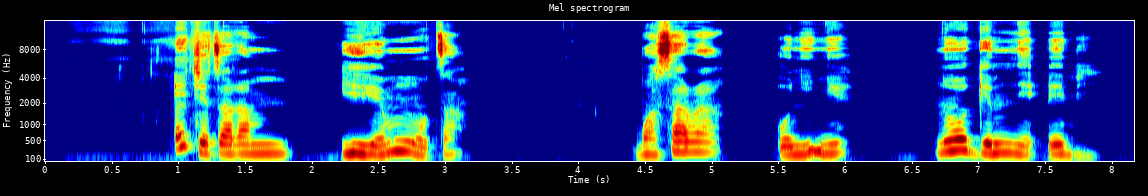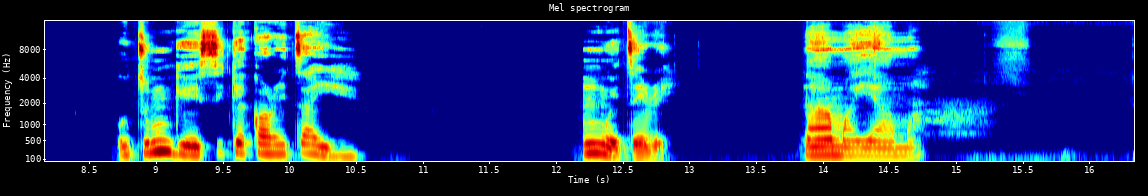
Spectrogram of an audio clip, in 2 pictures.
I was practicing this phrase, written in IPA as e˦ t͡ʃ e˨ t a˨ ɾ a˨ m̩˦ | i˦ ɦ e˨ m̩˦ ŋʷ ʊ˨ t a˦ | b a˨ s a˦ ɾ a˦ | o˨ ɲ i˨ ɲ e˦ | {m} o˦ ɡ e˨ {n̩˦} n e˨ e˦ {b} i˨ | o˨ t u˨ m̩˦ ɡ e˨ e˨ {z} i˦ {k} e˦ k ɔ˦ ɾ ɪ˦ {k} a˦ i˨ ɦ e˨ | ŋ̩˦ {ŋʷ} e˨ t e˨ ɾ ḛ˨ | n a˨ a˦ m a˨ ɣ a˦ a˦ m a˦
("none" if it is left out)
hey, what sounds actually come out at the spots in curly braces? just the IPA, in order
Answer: n, m̩˦, b, s, k, t, ŋʷ

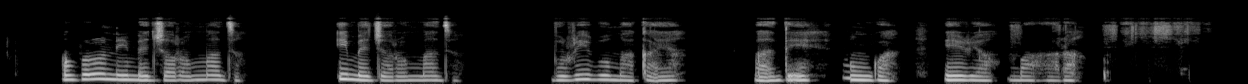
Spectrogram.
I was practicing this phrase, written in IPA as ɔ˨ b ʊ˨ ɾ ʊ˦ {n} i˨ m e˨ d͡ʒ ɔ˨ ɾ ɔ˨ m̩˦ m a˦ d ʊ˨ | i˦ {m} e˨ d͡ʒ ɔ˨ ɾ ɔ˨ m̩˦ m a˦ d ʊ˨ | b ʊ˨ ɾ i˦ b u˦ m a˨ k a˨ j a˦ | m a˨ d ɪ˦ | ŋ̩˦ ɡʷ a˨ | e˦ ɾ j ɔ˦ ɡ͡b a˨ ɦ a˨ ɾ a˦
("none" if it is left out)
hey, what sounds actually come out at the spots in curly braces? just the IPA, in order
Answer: n, m

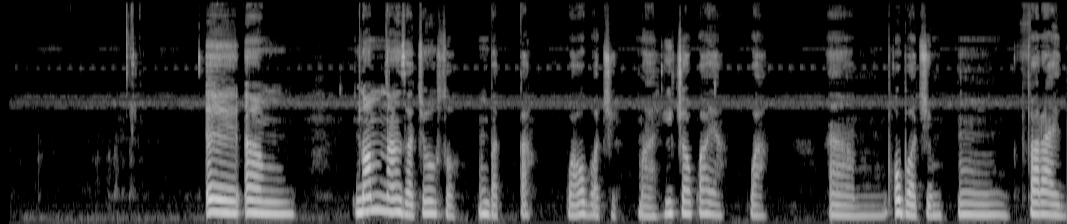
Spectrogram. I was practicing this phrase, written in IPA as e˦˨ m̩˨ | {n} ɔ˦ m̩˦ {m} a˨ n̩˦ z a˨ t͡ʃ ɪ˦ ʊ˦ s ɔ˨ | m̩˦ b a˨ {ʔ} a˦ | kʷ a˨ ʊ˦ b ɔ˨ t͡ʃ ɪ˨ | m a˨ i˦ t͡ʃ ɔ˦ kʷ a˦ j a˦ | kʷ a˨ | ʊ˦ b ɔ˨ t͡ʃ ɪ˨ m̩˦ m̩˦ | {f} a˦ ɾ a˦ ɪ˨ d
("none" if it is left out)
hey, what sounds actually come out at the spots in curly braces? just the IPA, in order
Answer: n, n, t, f

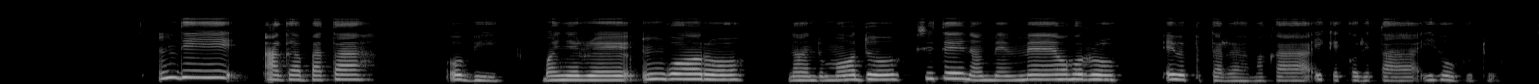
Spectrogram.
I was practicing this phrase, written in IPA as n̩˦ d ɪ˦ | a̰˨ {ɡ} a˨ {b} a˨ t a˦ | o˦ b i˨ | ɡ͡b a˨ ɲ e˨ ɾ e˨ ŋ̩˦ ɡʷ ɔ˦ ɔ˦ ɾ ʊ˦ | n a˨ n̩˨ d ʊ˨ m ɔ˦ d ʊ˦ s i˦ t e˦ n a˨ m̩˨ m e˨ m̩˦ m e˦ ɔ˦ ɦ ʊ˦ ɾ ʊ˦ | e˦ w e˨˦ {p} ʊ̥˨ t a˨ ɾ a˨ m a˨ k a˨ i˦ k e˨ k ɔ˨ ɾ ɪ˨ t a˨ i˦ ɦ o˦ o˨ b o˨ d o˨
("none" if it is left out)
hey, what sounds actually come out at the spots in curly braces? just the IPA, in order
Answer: ɡ, b, p

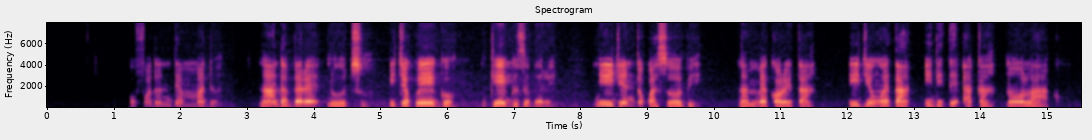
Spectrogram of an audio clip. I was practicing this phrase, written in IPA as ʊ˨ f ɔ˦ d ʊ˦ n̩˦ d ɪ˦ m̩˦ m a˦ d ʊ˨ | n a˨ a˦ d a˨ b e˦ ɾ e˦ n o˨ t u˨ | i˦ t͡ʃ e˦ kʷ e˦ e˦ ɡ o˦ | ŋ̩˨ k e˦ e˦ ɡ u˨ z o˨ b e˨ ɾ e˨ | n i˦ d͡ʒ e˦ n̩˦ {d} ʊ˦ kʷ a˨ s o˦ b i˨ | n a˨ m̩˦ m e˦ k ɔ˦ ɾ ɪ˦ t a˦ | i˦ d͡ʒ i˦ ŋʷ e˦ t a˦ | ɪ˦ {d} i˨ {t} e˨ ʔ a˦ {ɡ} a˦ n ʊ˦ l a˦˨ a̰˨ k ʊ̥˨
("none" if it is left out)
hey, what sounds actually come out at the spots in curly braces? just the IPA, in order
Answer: t, d, t, k

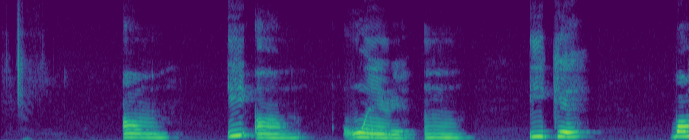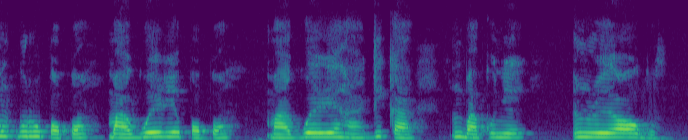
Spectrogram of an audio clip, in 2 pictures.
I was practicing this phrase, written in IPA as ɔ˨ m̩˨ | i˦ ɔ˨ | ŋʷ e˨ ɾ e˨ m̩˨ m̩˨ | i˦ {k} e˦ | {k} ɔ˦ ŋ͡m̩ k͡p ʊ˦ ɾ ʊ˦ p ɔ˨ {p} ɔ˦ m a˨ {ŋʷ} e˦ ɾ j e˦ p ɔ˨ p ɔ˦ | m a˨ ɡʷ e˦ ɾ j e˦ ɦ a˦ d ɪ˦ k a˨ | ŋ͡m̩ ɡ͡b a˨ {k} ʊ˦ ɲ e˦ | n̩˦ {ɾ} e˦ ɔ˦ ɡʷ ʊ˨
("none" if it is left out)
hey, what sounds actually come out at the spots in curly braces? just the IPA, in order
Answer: k, k͡p, p, ɡʷ, k, ɾ

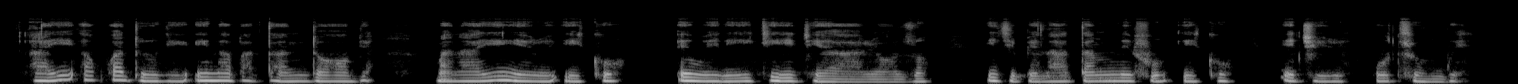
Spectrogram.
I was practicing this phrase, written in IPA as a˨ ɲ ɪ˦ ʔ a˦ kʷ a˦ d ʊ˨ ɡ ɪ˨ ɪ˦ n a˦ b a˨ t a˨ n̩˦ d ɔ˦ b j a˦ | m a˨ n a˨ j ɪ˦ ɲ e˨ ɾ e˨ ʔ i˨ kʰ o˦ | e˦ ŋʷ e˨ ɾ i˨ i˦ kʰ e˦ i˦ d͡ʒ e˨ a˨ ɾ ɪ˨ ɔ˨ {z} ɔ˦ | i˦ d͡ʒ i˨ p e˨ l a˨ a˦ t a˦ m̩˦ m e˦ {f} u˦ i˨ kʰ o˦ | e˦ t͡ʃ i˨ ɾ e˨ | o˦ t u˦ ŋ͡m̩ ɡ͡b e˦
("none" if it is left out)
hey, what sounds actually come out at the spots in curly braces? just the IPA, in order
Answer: z, f

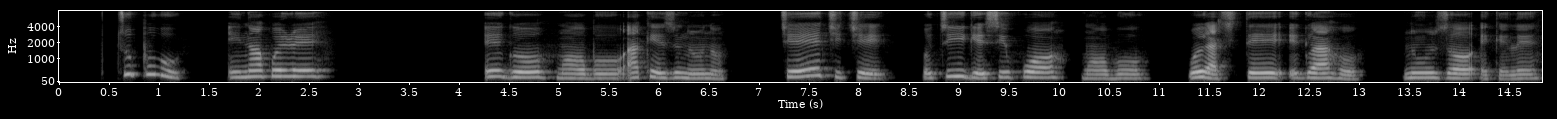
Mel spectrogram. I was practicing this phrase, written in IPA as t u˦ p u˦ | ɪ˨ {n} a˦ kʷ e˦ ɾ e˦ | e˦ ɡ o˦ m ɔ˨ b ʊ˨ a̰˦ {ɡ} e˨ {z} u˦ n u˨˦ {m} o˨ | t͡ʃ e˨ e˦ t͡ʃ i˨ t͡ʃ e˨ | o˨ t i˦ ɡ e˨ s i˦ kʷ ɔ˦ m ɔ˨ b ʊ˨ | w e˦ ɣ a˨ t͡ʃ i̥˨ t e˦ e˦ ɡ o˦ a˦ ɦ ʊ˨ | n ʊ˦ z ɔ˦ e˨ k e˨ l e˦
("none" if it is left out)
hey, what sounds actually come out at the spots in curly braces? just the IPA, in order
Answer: n, k, z, n

